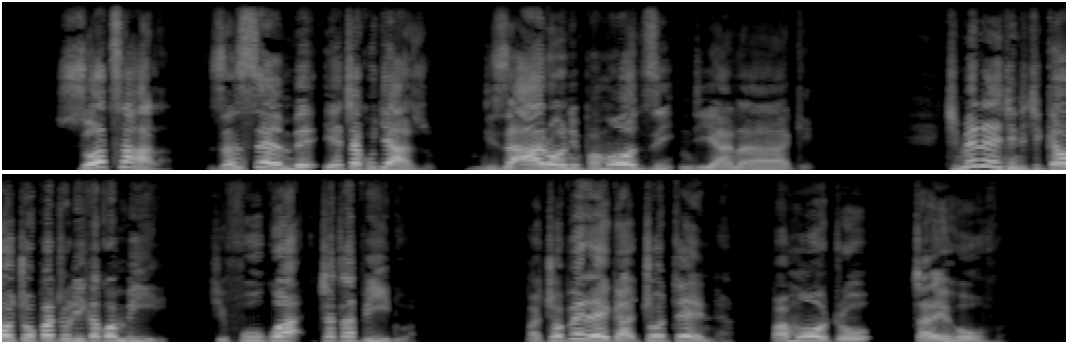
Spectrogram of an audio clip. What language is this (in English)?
Nyanja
